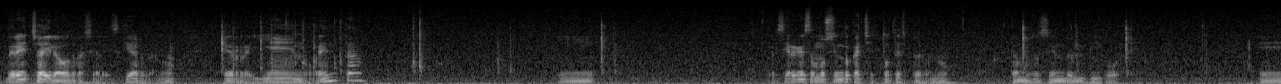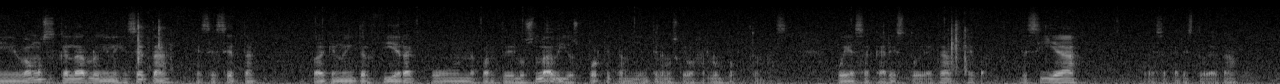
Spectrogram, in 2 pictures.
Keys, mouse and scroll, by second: 2.2 r, 2.6 y, 2.8 KP_9, 3.0 KP_0, 4.1 KP_Enter, 6.0 s, 7.5 click, 8.6-9.8 drag, 9.9-10.2 scroll up 3, 10.3 shift+middle click, 11.2 shift+scroll up 3, 11.4 shift+middle click, 13.9-14.9 typing, 15.9 click, 16.9 click, 18.0-19.3 drag, 19.4-20.4 middle drag, 21.3-22.4 drag, 22.4 ctrl+z, 22.8 ctrl+middle click, 24.0-25.6 drag.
